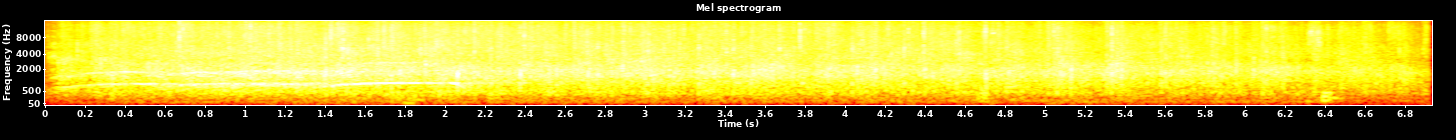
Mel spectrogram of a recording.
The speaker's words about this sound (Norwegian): Veldig fint med klapping og sånn, men den tar veldig mye taletid.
